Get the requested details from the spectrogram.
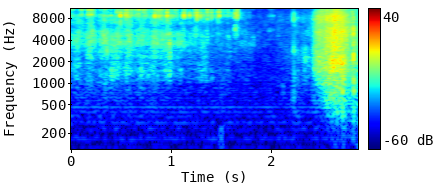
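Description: Salt crystals pour and rattle into a small container.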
